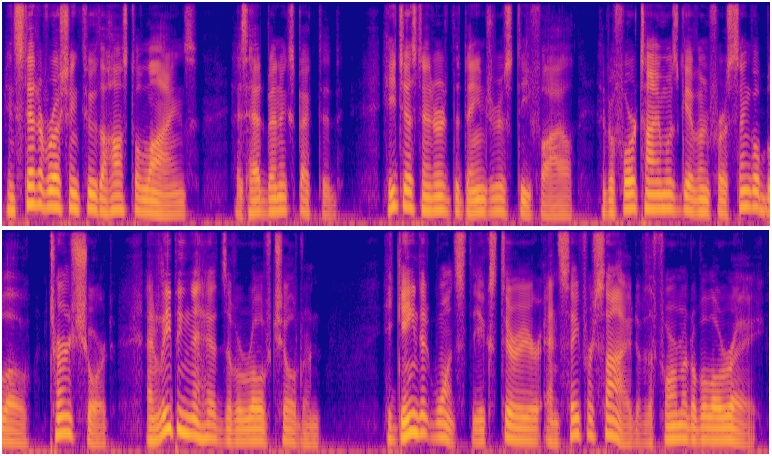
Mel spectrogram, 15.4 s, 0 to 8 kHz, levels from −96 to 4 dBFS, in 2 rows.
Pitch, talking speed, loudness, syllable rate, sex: 120 Hz, 195 wpm, -21 LUFS, 5.8 syllables/s, male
